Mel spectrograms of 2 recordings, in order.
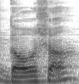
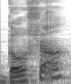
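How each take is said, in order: First: The ending is pronounced as 'sha'. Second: The ending is pronounced as 'sha'.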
